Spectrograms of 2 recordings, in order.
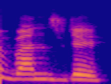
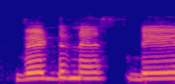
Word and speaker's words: Wednesday: वेंसडे। वेडनेसडे नहीं होता, वेंसडे।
